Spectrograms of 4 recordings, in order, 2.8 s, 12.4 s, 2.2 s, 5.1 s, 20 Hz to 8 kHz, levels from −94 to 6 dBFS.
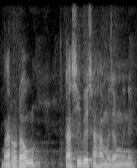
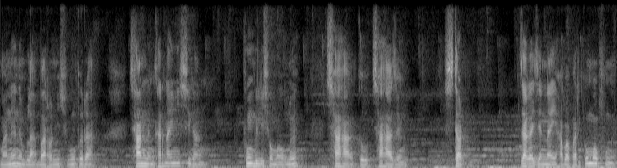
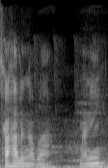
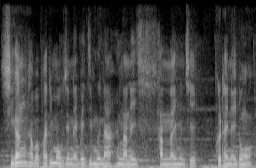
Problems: low volume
